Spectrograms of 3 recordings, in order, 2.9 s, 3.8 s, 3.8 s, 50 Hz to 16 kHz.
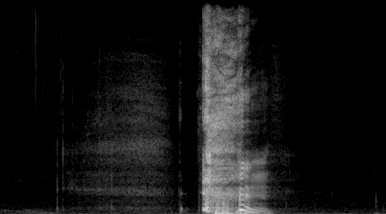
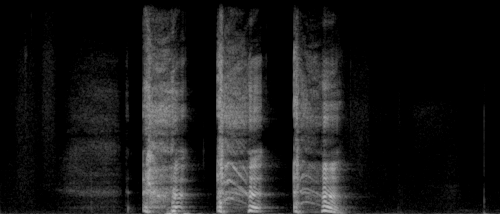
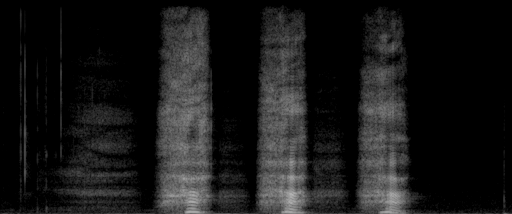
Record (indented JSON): {
  "cough_length": "2.9 s",
  "cough_amplitude": 15367,
  "cough_signal_mean_std_ratio": 0.3,
  "three_cough_length": "3.8 s",
  "three_cough_amplitude": 6949,
  "three_cough_signal_mean_std_ratio": 0.39,
  "exhalation_length": "3.8 s",
  "exhalation_amplitude": 7207,
  "exhalation_signal_mean_std_ratio": 0.37,
  "survey_phase": "alpha (2021-03-01 to 2021-08-12)",
  "age": "45-64",
  "gender": "Female",
  "wearing_mask": "No",
  "symptom_none": true,
  "smoker_status": "Never smoked",
  "respiratory_condition_asthma": false,
  "respiratory_condition_other": false,
  "recruitment_source": "REACT",
  "submission_delay": "2 days",
  "covid_test_result": "Negative",
  "covid_test_method": "RT-qPCR"
}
